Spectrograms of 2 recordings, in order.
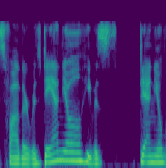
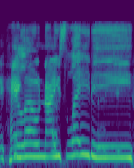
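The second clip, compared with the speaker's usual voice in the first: very high voice, word "lady" drawn out; 12 semitones higher than usual. Greeting the co-host as a joke: Jerry Lewis voice. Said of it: "that's my Jerry Lewis impression".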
